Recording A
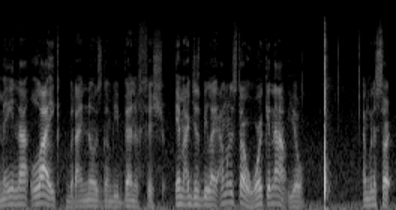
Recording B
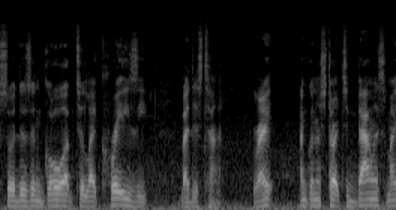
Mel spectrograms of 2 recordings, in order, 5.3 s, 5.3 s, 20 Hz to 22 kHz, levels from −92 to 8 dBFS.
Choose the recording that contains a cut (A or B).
A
